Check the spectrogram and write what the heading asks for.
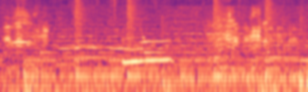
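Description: A small flock of domestic geese honking, in harsh bursts right at the start and again about three seconds in. Background music plays steadily underneath.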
